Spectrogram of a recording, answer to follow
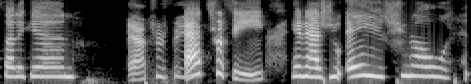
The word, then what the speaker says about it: atrophy: ATR at trophy at how you pronounce that atopy atrophy thank you atrophy I I'm scarred so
